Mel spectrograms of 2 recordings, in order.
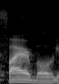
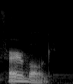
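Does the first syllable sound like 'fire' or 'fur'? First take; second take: fire; fur. First: The first syllable sounds like 'fire'. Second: The first syllable sounds like 'fur'. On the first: The speaker calls it wrong. "It's not a firebolg" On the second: The speaker calls it right. "it's a furbolg"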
